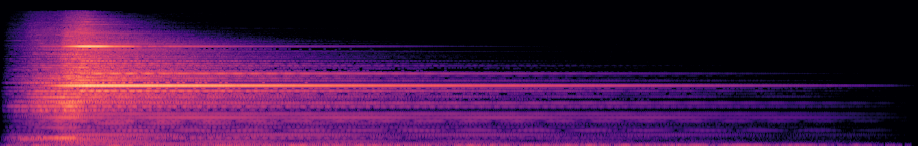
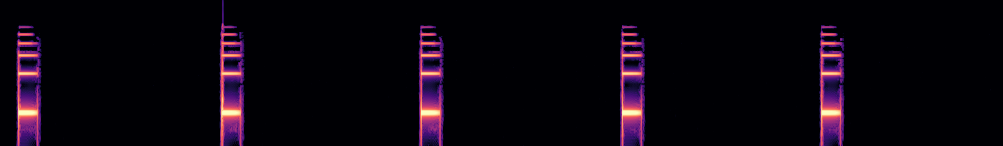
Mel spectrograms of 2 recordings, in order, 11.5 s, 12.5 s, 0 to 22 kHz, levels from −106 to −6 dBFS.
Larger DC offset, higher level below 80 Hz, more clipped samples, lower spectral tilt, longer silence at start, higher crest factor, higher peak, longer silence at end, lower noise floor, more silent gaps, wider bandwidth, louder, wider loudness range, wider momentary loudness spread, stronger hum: neither; first, -58 dBFS vs -66 dBFS; neither; about the same, 3 dB/octave vs 2.5 dB/octave; about the same, 0.3 s vs 0.2 s; first, 22 dB vs 16 dB; second, -6 dBFS vs 0 dBFS; first, 5.05 s vs 2.05 s; second, -77 dBFS vs under -90 dBFS; second, none vs 8.91-8.95 s; first, 16 kHz vs 8.8 kHz; second, -19 LUFS vs -9 LUFS; first, 24 LU vs 3 LU; first, 28 LU vs 7 LU; neither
